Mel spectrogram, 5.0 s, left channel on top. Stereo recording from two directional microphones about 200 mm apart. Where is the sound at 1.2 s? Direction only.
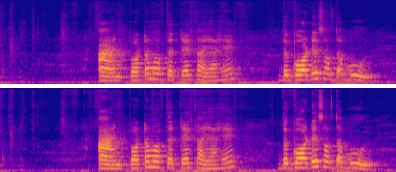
30° right (ahead or behind).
